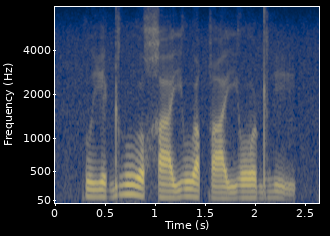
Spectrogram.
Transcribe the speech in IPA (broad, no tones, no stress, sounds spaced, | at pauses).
kʷ i ɖʱ u χ a j u q a j o ɖʱ i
